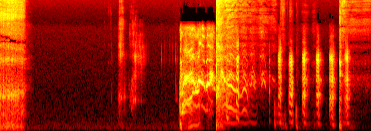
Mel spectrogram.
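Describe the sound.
A voice imitates a snore: a brief noisy burst, a long silent pause like a held breath, then a loud rasping snort followed by a rapid series of short gasping puffs.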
